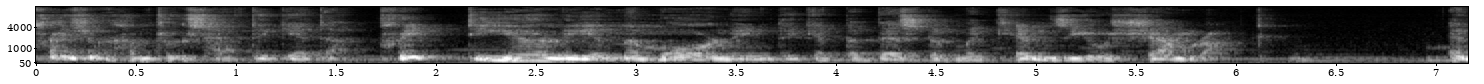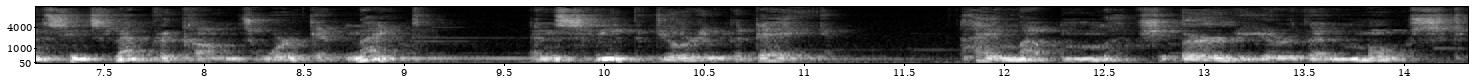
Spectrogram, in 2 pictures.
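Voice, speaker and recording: Someone puts on a gruff character voice at a fairly slow pace, with clear music in the background and a slight echo. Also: man. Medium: read story. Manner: gruff, boastful.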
